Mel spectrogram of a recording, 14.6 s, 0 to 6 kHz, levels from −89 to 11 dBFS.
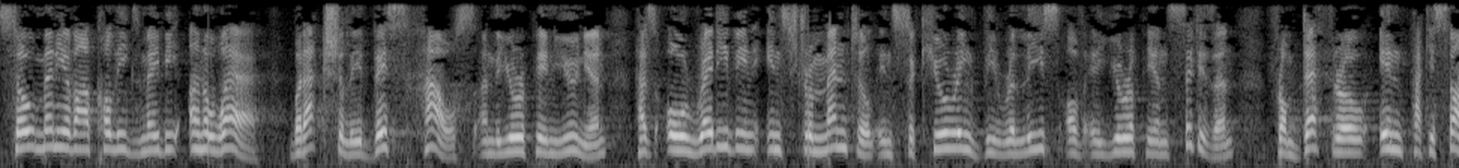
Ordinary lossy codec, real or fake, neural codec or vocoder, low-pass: none; real; none; 5.4 kHz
